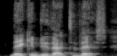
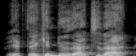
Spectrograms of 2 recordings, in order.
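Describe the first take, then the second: First: Said in the usual way. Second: First THAT pitched high; stress on THAT. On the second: Real, not acted. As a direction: lift the word THAT. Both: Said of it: "And that's all I'm saying".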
